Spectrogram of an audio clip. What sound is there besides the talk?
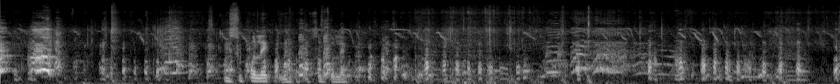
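chickens clucking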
